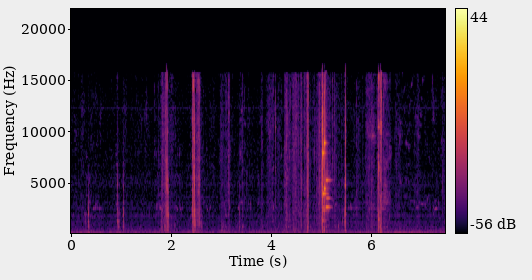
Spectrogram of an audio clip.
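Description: Faint handling sounds at a work desk: a few short, sharp clicks and taps, the loudest about five seconds in, as painting tools are picked up and set down.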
